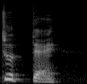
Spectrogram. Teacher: it's not normal in English to hold a consonant longer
